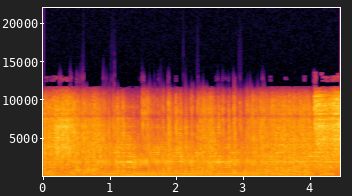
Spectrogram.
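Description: Live rock band playing an instrumental passage with no vocals. Electric guitars and bass hold a low chord steadily over drum kit and cymbals, and a trumpet plays along.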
